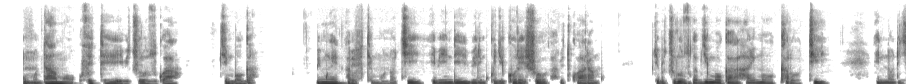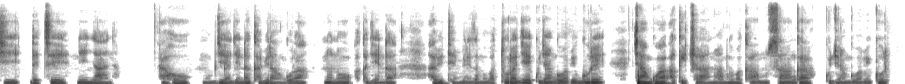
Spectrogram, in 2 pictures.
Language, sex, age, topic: Kinyarwanda, male, 18-24, finance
